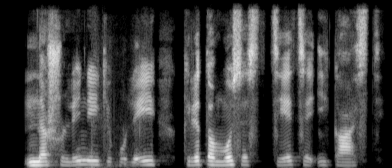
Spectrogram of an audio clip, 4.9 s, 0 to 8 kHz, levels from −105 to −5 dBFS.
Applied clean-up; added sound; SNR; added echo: neural mask model DeepFilterNet 3.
